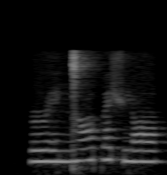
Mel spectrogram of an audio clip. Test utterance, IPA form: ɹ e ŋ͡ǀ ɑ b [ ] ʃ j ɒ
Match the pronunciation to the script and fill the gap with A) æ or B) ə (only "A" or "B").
A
